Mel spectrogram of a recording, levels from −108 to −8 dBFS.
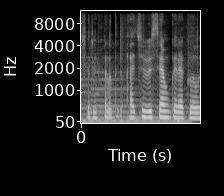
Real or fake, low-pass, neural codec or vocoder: fake; 10.8 kHz; autoencoder, 48 kHz, 128 numbers a frame, DAC-VAE, trained on Japanese speech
